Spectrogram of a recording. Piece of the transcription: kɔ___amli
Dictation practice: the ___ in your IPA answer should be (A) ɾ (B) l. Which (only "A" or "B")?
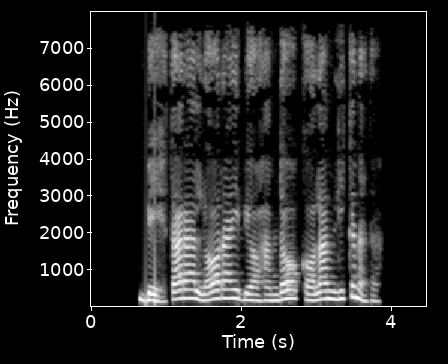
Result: B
